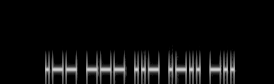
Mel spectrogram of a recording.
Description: Morse code, heard as a keyed tone, about 34 wpm, 700 Hz. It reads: WOULD
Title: Top 200 Words 35wpm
